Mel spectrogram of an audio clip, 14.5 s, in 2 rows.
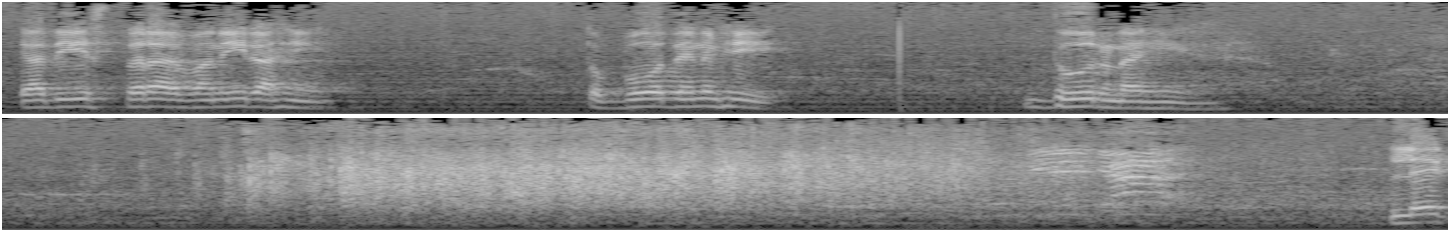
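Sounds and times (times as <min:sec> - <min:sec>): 
speech: 0:00.1 - 0:01.8, 0:02.9 - 0:04.0, 0:05.1 - 0:06.2, 0:14.2 - 0:14.4
audience clapping: 0:07.6 - 0:12.8.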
